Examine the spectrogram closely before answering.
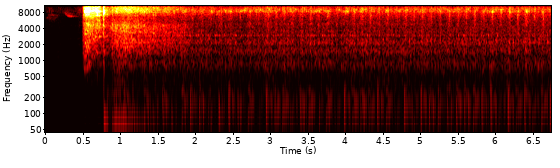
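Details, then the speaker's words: Honda Karisma motorcycle, cold engine, after overhaul with new piston and rings: starts cleanly and settles into an even, smooth idle with a quick steady beat and almost no clatter, unlike the earlier knocking. "berbeda hampir tidak ada suara kelotok-klotok atau kletk-kletek ya ketika kondisi mesin dingin berbeda sekali dengan video sebelumnya atau kemarin ya ini suaranya bagus halus standar Karisma"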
